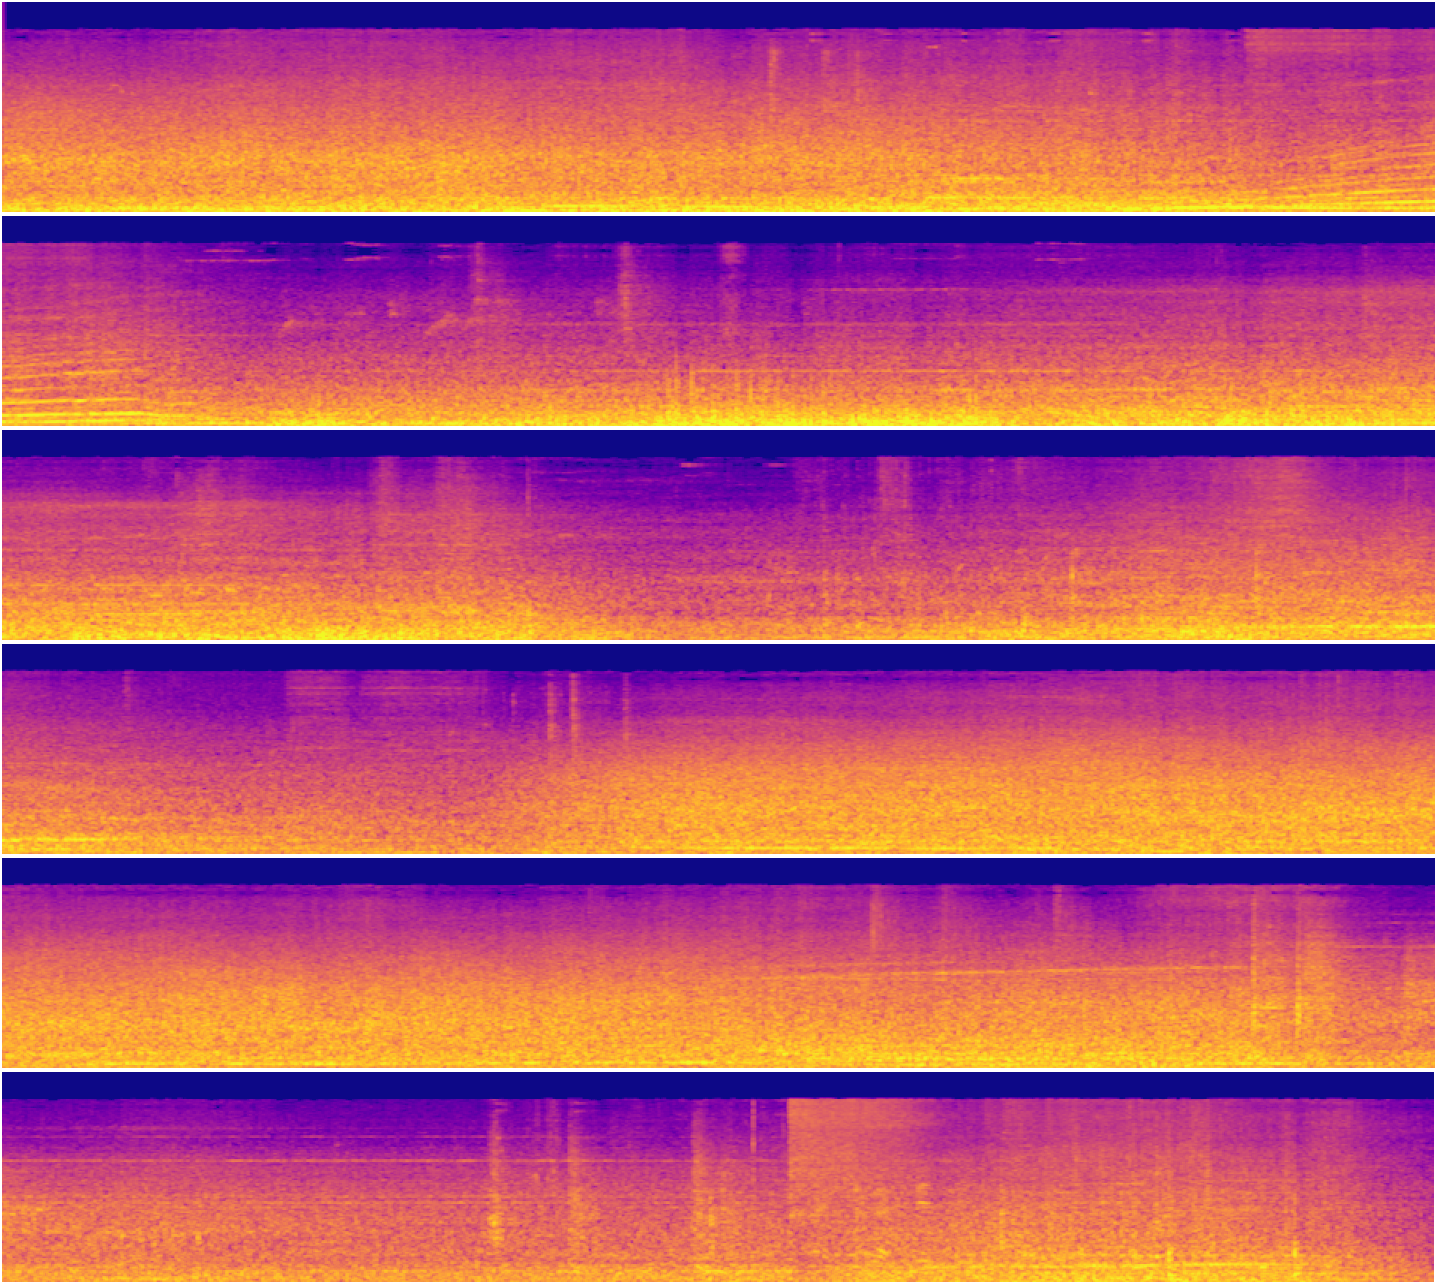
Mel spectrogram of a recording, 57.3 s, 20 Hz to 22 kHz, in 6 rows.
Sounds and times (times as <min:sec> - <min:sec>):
Bus: 0:00.0 - 0:57.3
Traffic noise, roadway noise: 0:00.0 - 0:57.3.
